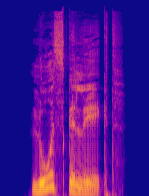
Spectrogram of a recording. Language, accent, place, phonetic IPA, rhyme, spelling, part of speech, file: German, Germany, Berlin, [ˈloːsɡəˌleːkt], -oːsɡəleːkt, losgelegt, verb, De-losgelegt.ogg
- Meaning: past participle of loslegen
